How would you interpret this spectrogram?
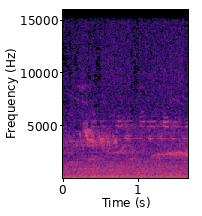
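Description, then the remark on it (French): Faint, distant bird chirps drift high over a steady low outdoor rumble, soft and continuous with no one talking, on a large square set up with marquee tents in the early afternoon; the weather is still cool and the sun is starting to come out. “C'est le début de l'après-midi et on entend des oiseaux au loin.”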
